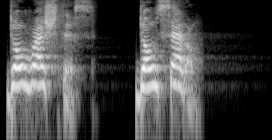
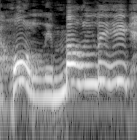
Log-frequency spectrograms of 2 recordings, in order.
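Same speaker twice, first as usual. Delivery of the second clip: awed; 4 semitones higher, much slower than usual. Retold or imitated. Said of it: "you're like".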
